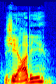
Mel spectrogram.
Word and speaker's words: Dziady: And then the the Halloween type tradition or festival is called Dziady.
